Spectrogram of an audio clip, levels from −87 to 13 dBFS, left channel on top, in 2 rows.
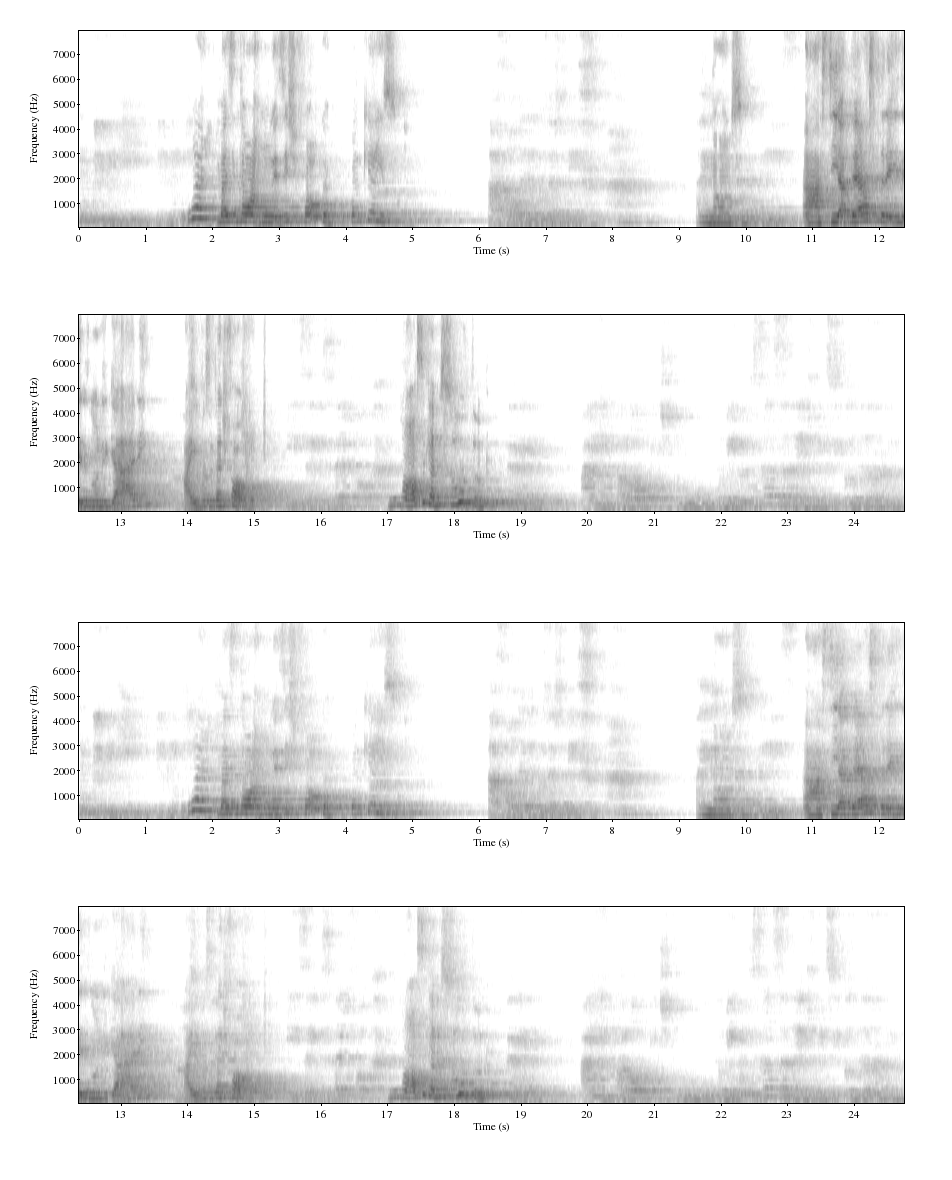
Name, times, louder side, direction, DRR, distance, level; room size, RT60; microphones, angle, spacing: voice 1, 0.2-2.1 2.4-2.9 4.3-4.7 6.1-8.3 9.2-11.6 13.7-14.1 14.4-14.7 15.5-18.1 18.8-19.3 19.9-24.7, right 1 dB, 50° right, -10 dB, 2.7 m, -51 dB
voice 2, 1.6-4.7 9.3-10.0 10.9-13.5 13.9-15.1 17.0-18.5, left 3 dB, 50° left, 7 dB, 0.6 m, -31 dB
19.0 x 7.5 x 2.8 m, 2.3 s
head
